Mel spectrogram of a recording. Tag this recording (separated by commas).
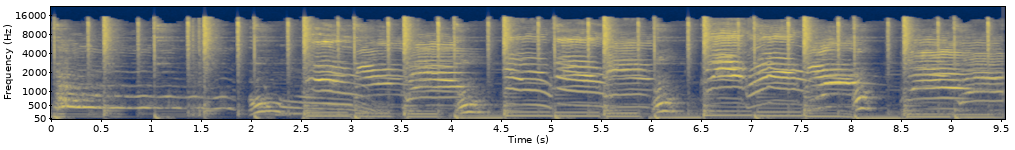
Music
